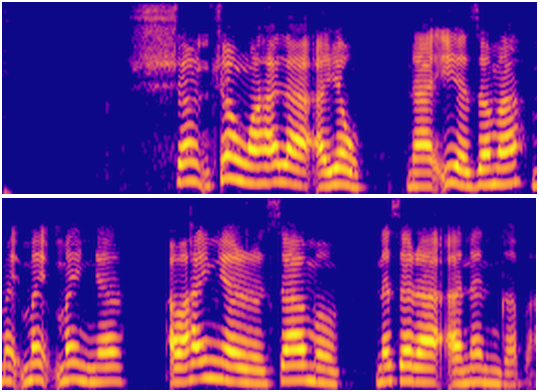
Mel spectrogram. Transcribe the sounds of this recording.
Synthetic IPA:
ʃɐ˦ŋwɐ˨ɦa˦laː˨ʔa˨ja˦˨w | na˨ʔɪ˦ja˨zɐ˦ma˦ | ma˦ɲ˦ | ʔa˨wa˨ɦa˦ɲjɐ˨rsaː˦mʊ˨ŋː | ɐ˦sɐ˦ɾaː˦ʔa˨nɐ˦˨ŋɡɐ˨ba̰˦ʔ

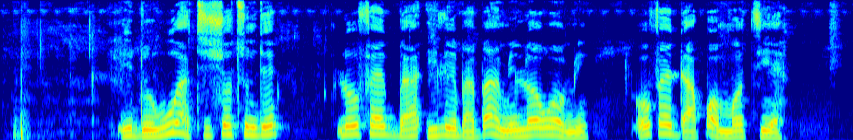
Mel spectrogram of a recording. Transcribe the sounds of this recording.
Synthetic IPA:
i˨do˨wu˨˦a˦˨ti˨˧˦ʃɔ˦tũ˦de˦ | lo˦fɛ˦ɡ͡ba˨˧˦i˧le˦ba˨ba˨˦˨mĩ˧lɔ˦wɔ˦˨mĩ˨˧˦ | o˦fɛ˦ɡa˨˦k͡pɔ˦˨mã˧˦ti˧ɛ˨

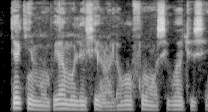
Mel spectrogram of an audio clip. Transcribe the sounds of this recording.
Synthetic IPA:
d͡ʒɛ˦ki˦mɔ̃˨bu˨˦a˦˨mo˧le˧ʃe˨˦˨ɾ̃ã˨˦lɔ˦wɔ˦fũ˦ɔ̃˧si˨˦wa˦d͡ʒu˦si˦

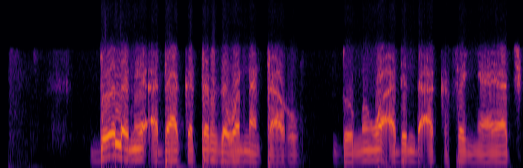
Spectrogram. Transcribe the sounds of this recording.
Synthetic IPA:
doː˦le˨neː˦ʔa˨daː˦kɐ˦tɐ˦rda˨wɐ˦nːɐ˨ntaː˨ɽoː˦ | doː˨mɪ˦ŋwa˦ʔa˨dɪ˦nda̰˨ʔa˦ka˨sɐ˦˨ɲjaː˦jaː˦t͡ʃɪ̥˦

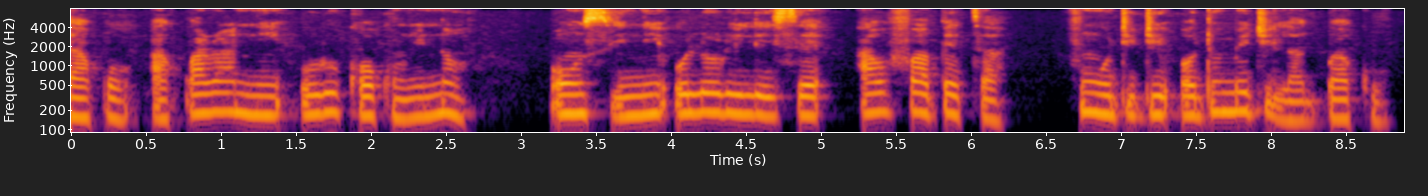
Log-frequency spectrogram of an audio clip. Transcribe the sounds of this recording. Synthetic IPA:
a˨k͡pɔ˨a̰˨k͡pa˦ɾa˦nĩ˧˦o˧ɾu˦kɔ˧˦kũ˨ɾ̃ĩ˨˧nãː˦˨ | o˧hũ˧si˨nĩ˦ʔo˧lo˦ɾi˦˧le˦˧sɛ˧ | a˦lfa˦˧bɛ˦˨ta˨ | fũ˦o˧di˧di˧ʔɔ˧dũ˦me˦d͡ʒi˦˨la˨˦ɡ͡ba˧ko˨

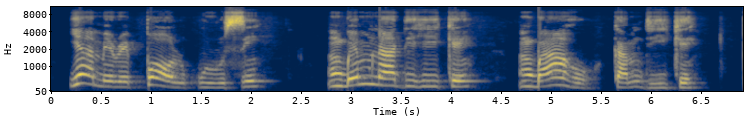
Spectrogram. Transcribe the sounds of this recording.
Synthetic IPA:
ja˦˨me˨ɾe˨pɔ˦˨lkʷu˨ɾu˨si˦ | ŋ͡m̩˨ɡ͡be˦m̩˦na˨a˦dɪ˦ɦi˦i˦ke˦ | ŋ͡m̩˨ɡ͡ba˦a˦ɦʊ˨ka˨m̩˦di˨i˦ke˦

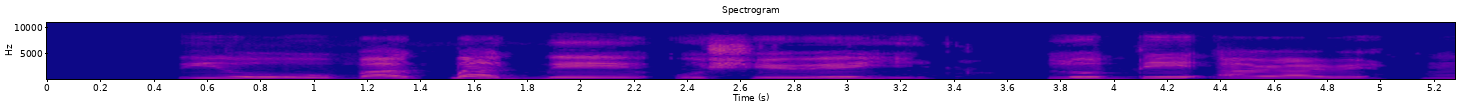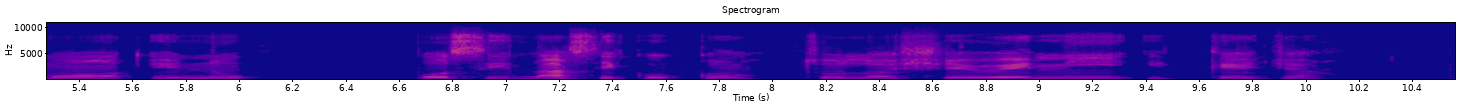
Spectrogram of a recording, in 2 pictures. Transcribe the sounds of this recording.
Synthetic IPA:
b̥i˦o˧wo˨ba˨˦ɡ͡ba˦˨ɡ͡be˧˦o˨ʃe˨ɾe˨˦ji˨˦ | lo˦de˦ʔa˧ɾa˧ɾɛ˨mɔ̃˨˦i˧nũ˦ | k͡po˦si˦la˦si˦˨ko˨kã˧to˦lɔ˧ʃe˧ɾe˦nĩ˦i˦˨kɛ˧d͡ʒa˨

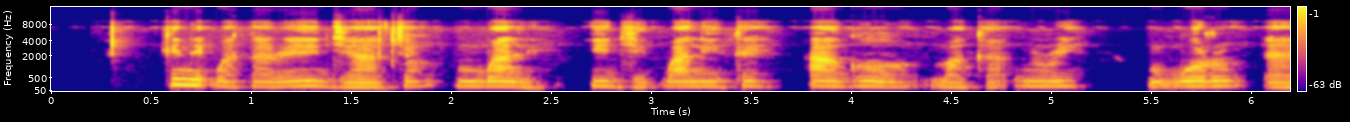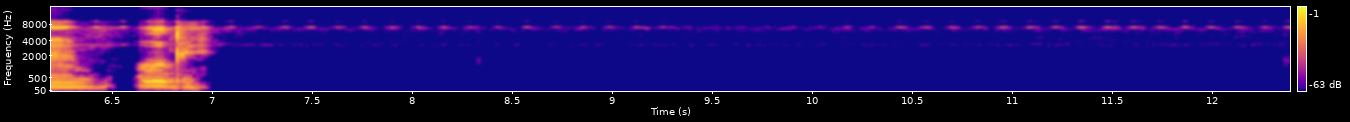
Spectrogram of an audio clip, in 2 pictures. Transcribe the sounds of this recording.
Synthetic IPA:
ki˦ni˨k͡pa˨ta˨ɾe˨e˦d͡ʒi˨a˨t͡ʃɔ˦ŋ͡m̩˦ɡ͡ba˦lɪ˨ | i˦d͡ʒi˨k͡pa˦li˦te˦a˦ɡʊ˦˨ma˨ka˨n̩˦ɾi˦ | ŋ͡m̩˦k͡po˦ɾo˦e˨m̩˨o˦bi˨

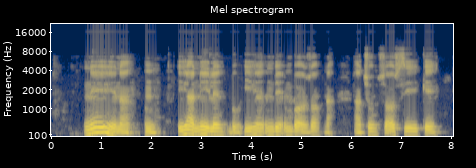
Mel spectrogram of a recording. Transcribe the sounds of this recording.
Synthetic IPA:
ni˦ɦi˨na˨ | m̩˨ | i˦ɦa˦niː˦le˦bʊ˨i˦ɦe˦n̩˦dɪ˦m̩˦bɔ˨zɔ˦na˨ | a˨t͡ʃʊ˦sɔ˨˦si˦ke˦

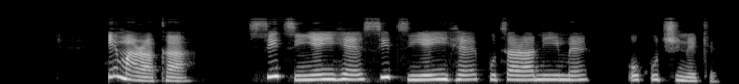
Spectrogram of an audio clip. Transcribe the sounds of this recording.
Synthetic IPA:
ɪ˦ma˨ɾa˨ka˨ | si˦ti˨ɲe˦i˦ɦe˦si˦ti˨ɲe˦i˦ɦe˦pʊ˦ta˦ɾa˦ni˦me˦ | o˦kʷu˦t͡ʃi˦ne˦kʰe˨

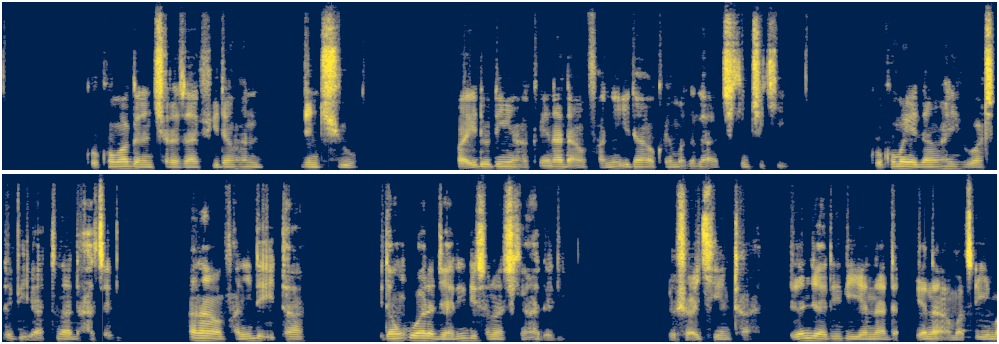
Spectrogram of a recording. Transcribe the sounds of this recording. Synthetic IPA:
kʷo̰ː˦kʷma˦ɡɐ˨nɐ˦nt͡ʃɪ˦ɾa˨zaː˦ɸiː˦dɔ˦ŋha˦n˨ | d͡ʒɪ˦nt͡ʃɪ˦joː˦ | ɸa̰ː˦ʔɪ˦doː˦dɪ˦ɲjɐ˦˨ŋha˨ka˨jɐ̰˦naː˨da̰˨ʔa̰˨mɸaː˨niː˦ʔɪ˨dɐ˦ŋʔa̰˨kʷa˦jmɐ̰˦sʼɐ̰˦la̰ː˦˨ʔa˨t͡ʃɪ̥˦kʲɪ˦nt͡ʃɪ˦kʲʰḭː˦ | kʷo̰ː˦kʷʊ˦ma˦ʔɪ˨dɐ˦ŋha˦jhɪ˨waː˦tḁ˦ɗɐ˨bɪ̰˦ʔa̰ː˦tɐ˦naː˨da˨ha˦sʼɐ˦ɽiː˦ | ʔa̰˦naː˨ʔa˨mɸaː˨niː˦da˨ʔɪ̰˦ta˦ | ʔɪ˨dɐ˦ŋʔʊ˦waː˦da˨d͡ʒaː˨ɾiː˦ɾiː˨sʊ˦naː˨t͡ʃɪ̥˦kʲɪ˦ŋha˦ɗɐ̰˨ɽiː˦ | jo̰˨ʃḭ˦ʔa̰˦kʲʰeː˨jɪ˦ntʰa̰˨ʔ | ʔɪ˨dɐ˦nd͡ʒaː˨ɾiː˦ɾiː˨˦˨jɐ˦na̰ː˨ʔa̰˨mɐ˦sʼɐ˦jiː˦m˦

